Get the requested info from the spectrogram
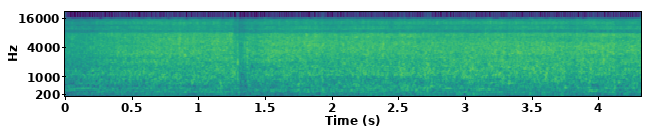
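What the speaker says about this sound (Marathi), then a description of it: "फक्त सगळीकडे पाण्याचा आवाज" Rushing water from the Ekda Kumbha waterfall pours steadily in a quiet evening setting, a continuous broadband roar with no break or voice over it.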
